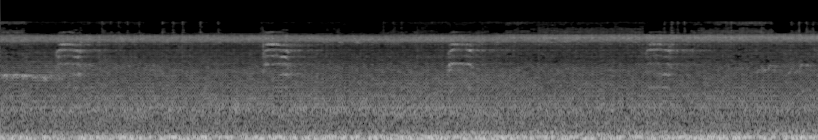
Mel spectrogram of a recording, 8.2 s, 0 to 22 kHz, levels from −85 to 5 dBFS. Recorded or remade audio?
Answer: remade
